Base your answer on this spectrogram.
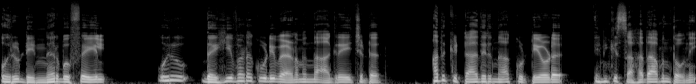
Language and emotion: Malayalam, sad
